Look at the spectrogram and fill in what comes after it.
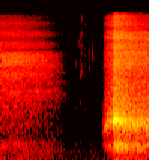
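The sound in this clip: Deep breathing: a soft, airy breath fades out into a short silence, then a louder, rougher breath swells up and holds through the end.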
